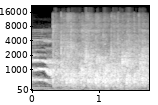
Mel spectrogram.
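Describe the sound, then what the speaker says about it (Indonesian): A classroom of students applauding group 1, a dense burst of clapping that starts abruptly after a brief spoken moment and continues loud and steady to the end. "Tepuk tangan untuk kelompok 1."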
